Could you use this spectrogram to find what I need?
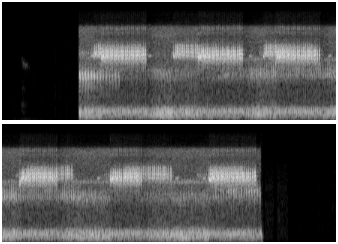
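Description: A recorded treefrog call plays in short, repeated buzzing trills.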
